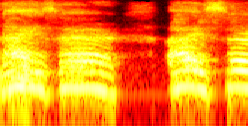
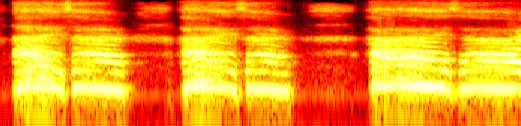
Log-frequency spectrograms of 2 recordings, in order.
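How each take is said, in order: First: High-pitched strained recruit cry; retold screaming. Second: High, drawn-out recruit scream; louder retold screaming. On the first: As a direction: imitate a recruit screaming to his instructor. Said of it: "he was right there screaming".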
